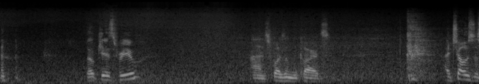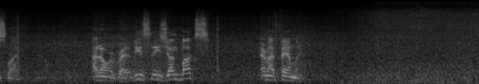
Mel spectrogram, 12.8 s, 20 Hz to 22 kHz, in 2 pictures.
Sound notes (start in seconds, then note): 0.0 chuckles; 5.4 sighs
